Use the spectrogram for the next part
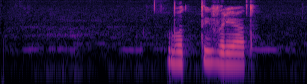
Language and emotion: Russian, neutral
